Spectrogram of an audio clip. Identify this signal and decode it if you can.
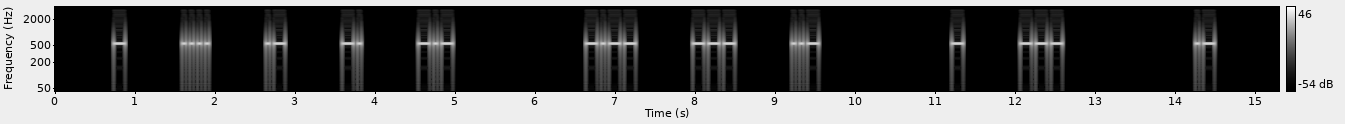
Morse code, heard as a keyed tone, about 25 wpm, spaced as for 10 wpm, 550 Hz. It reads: THANK YOU TO A
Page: News Headlines in Morse Code at 10 WPM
